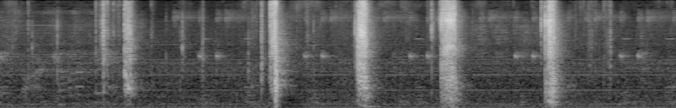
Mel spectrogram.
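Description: Adhesive tape is pulled off a roll in short, loud rips.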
